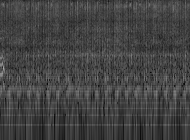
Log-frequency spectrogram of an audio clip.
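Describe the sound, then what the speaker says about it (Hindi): A tractor engine runs while being driven, a steady low chugging throb that stays even and moderately loud throughout. "आप देखें मैं गाड़ी ट्रैक्टर चला रही हो"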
